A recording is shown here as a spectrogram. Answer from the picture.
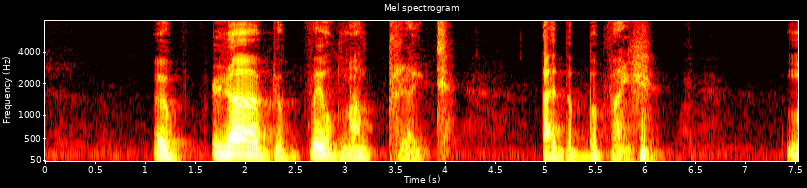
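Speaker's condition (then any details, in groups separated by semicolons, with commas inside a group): Cerebral palsy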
